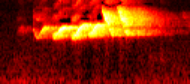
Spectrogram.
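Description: A double-collared seedeater sings one quick, high phrase of about a second and a half: a run of bright, slurred notes that rise and tumble over each other.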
